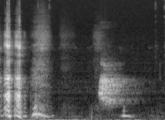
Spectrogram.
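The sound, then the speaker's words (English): A dog barks a few times in quick succession, then gives one longer, tonal bark. The barks are loud, with no talking. “Well, that's my dog.”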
